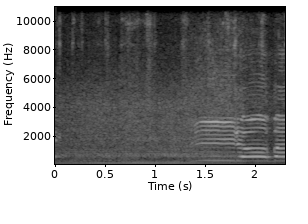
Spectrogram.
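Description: A man's newspaper-seller's street cry in long, held notes, starting a little over halfway in, over a low steady rumble of street traffic.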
